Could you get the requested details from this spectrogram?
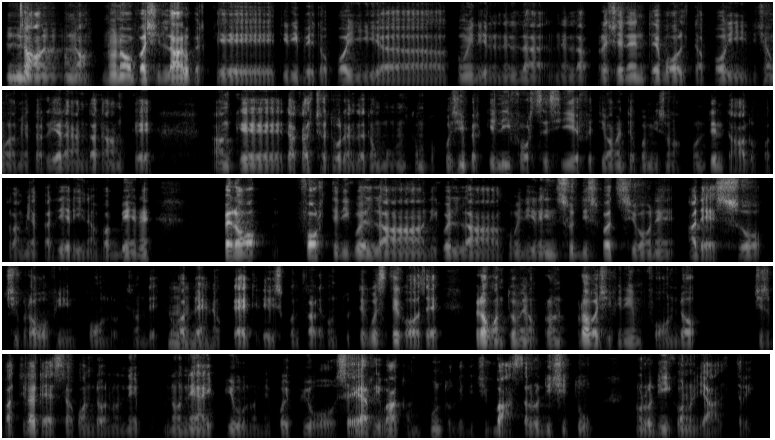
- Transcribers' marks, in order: drawn out: "ehm"
- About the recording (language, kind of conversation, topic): Italian, podcast, Come costruisci la resilienza dopo una batosta?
